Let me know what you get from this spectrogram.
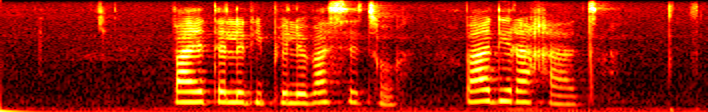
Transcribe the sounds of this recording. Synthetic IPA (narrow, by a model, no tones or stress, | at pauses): b̥aɛtʼɛledipʼɪlɪbasɪt͡sʼɔ | b̥adiɾaχaːt͡sʼḁ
